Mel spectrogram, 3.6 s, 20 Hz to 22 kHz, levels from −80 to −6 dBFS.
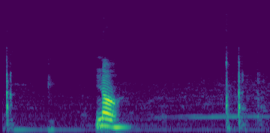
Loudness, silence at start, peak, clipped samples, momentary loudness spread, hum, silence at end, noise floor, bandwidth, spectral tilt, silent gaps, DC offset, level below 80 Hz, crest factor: -22 LUFS; 0.1 s; -4 dBFS; under 0.1%; 23 LU; none; 0.4 s; -61 dBFS; 6 kHz; -8.5 dB/octave; none; under 0.1%; -68 dBFS; 24 dB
